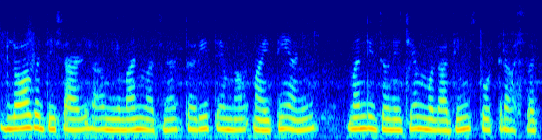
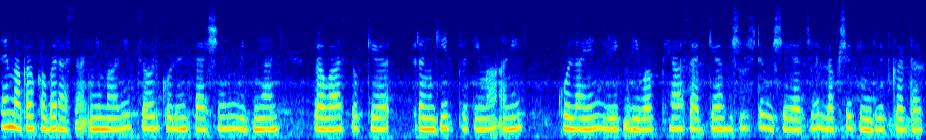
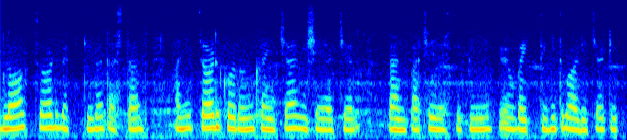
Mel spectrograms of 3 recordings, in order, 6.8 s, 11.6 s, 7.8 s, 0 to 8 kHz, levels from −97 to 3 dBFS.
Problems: background sounds at intervals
